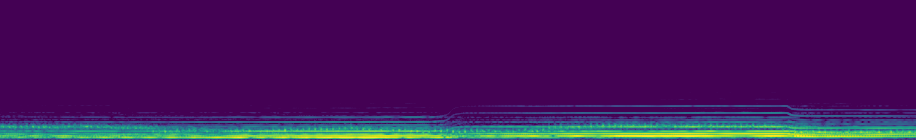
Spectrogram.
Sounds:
music

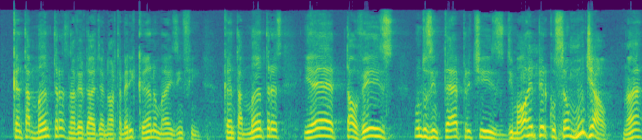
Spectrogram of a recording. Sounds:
narration, speech

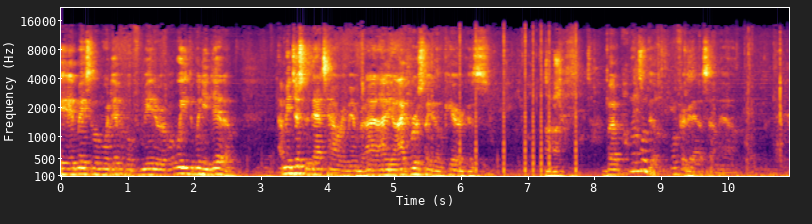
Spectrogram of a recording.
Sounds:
speech

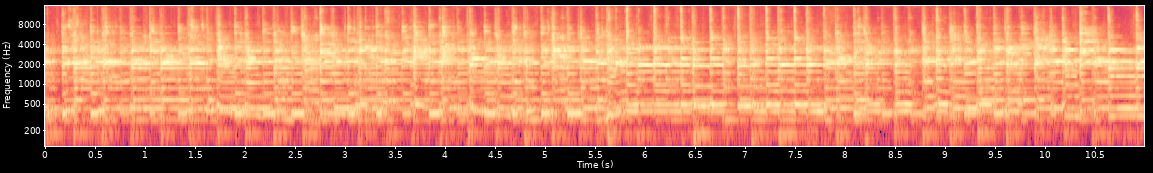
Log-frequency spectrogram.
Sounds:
music, musical instrument, plucked string instrument, ukulele

